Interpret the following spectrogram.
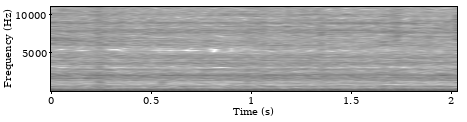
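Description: A generator's engine running steadily, a low even hum.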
